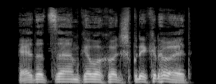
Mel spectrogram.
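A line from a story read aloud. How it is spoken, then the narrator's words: Laughing. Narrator (Russian): рассмеялся Павел Таранов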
